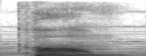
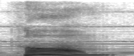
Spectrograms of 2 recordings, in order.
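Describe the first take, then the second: The two takes are said the same way.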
